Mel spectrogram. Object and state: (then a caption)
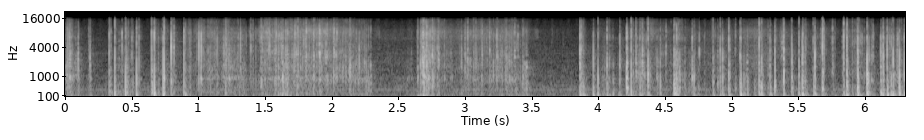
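Woven straw purse. Long nails and fingertips tap and scratch the woven surface of a small, rectangular woven straw (raffia-like) handbag with a long rope strap, hollow and apparently empty, held up close to the mic. Dense, dry, crinkly clicks and bright scraping rustles fill the clip with no ring after each hit. The sound briefly thins to quieter scratching twice near the middle before rapid tapping resumes.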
